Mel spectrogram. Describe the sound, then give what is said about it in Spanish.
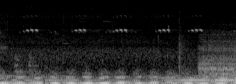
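Crickets chirp at night in short, evenly spaced high-pitched bursts, repeating about every half second over a steady low rumble, with no voices present. “Seguía oyendo grillos, también algunos rebuznos y movimientos de lo que creía que eran gallinas o palomas, pero no escuchaba ningún vehículo cerca.”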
